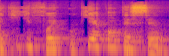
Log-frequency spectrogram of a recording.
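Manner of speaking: softly imitated concerned mother; familiar voice. Mother asking the people around her child what happened, soft retold question. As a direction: ask it quietly, well below storytelling level. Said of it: "eu ouço uma voz conhecida".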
